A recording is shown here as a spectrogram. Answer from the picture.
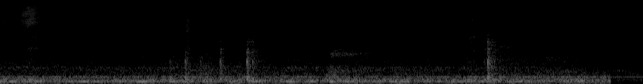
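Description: Fingers handling small plastic model kit parts over a paper sheet: faint rustling and a few light clicks, over a low steady hum.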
